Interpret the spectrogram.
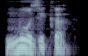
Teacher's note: É na antepenúltima sílaba a tonicidade. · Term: proparoxítona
